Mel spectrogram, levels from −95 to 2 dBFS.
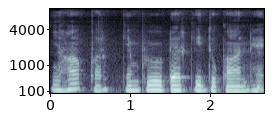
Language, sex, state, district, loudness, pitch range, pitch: Hindi, male, Bihar, Patna, -18 LUFS, 115-130 Hz, 125 Hz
